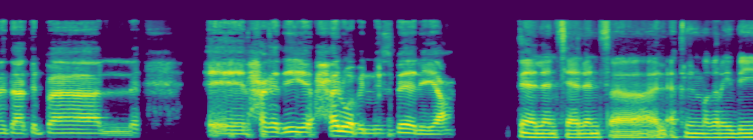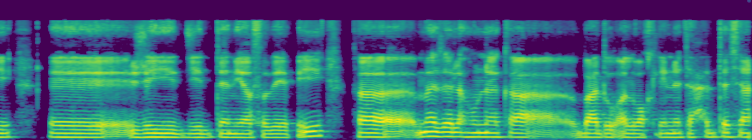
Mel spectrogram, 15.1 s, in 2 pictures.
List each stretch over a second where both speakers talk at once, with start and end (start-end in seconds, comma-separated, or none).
none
